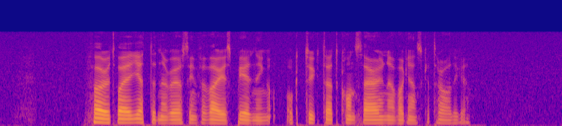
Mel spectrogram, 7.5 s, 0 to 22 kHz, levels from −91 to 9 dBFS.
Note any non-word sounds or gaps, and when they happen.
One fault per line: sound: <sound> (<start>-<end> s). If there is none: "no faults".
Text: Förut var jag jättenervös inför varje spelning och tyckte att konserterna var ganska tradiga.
no faults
